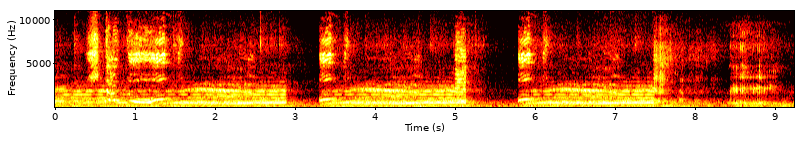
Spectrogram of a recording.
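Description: Three long, loud, drawn-out voiced burps, each lasting a couple of seconds, with a brief sound at the end.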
